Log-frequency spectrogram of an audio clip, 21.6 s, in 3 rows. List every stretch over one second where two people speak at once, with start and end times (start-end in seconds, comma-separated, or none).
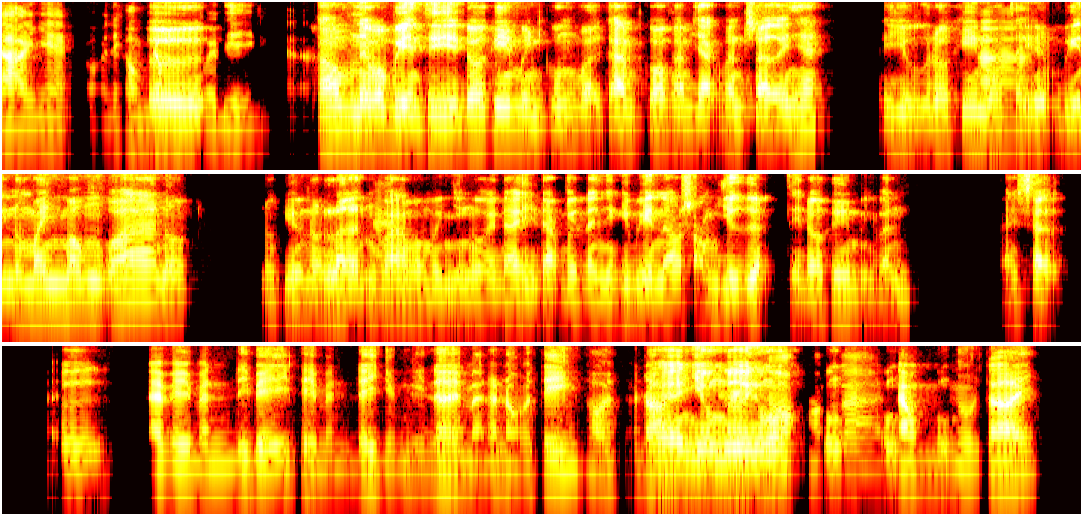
18.6-20.7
